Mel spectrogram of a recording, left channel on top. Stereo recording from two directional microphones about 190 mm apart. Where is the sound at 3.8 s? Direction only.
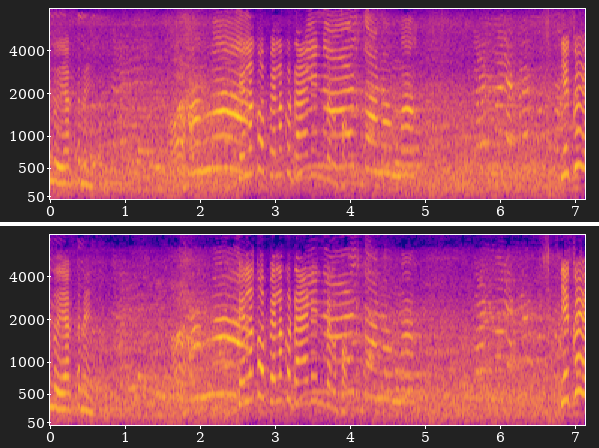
55° left (ahead or behind).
